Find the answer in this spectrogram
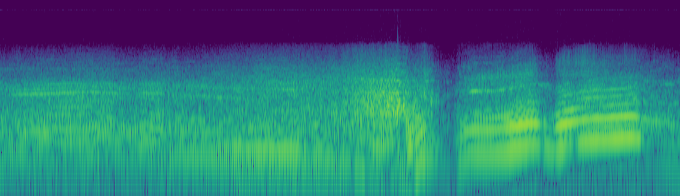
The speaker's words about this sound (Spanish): Es de noche, Jan conduce a gran velocidad el coche deportivo por un camino de tierra.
